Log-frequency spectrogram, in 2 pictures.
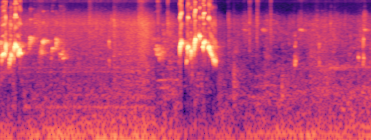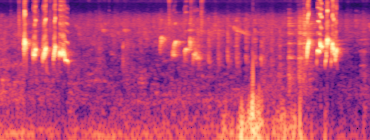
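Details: Fast ché-style morning song of a red-whiskered bulbul for training and rousing newly caught birds: short bursts of loud liquid warbled phrases recurring every two to three seconds, with soft rustling and a low thump between.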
